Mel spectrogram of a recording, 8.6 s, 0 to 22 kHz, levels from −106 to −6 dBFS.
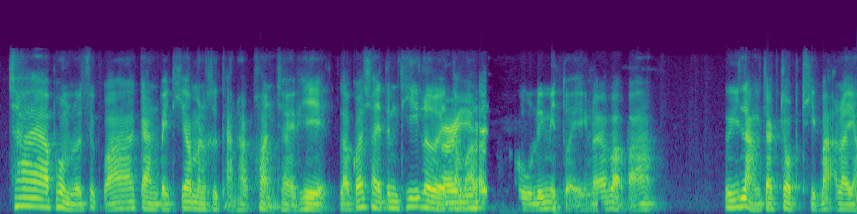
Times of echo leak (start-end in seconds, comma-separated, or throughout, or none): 4.81-4.89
